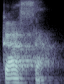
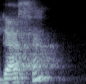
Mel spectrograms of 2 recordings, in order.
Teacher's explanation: el velar sordo y el velar sonoro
